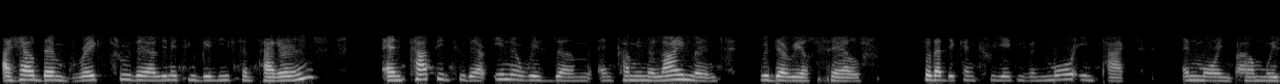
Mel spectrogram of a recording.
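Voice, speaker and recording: A woman speaks with a French accent at a fairly slow pace. Her intonation stays fairly even. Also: medium pitch for a woman. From France, Paris. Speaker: business coach. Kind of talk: interview.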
